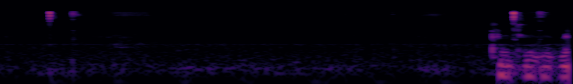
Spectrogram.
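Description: Two quick computer mouse clicks, about a fifth of a second apart, against near silence.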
